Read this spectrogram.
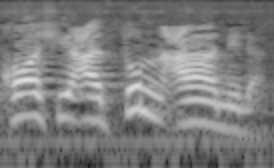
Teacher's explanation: یعنی تنوین کے بعد عین ہے اظہار کر کے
